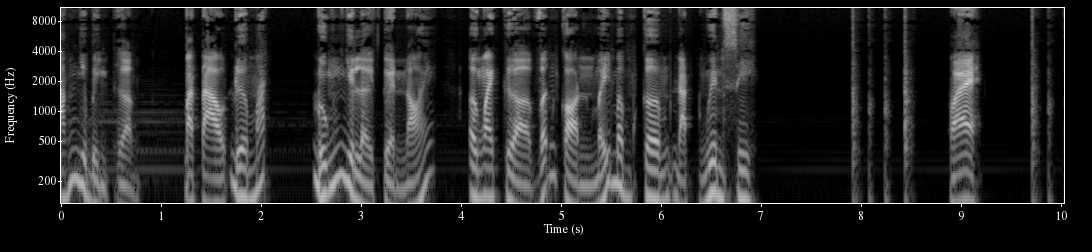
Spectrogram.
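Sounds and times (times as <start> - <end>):
voice calling: 0.0 - 6.7
speech: 0.0 - 7.0, 8.9 - 9.2
woman pounding on the door of a room in a house: 7.9 - 8.6, 9.7 - 10.0.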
